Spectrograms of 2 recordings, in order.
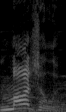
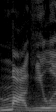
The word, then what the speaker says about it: Majulu: No, we're talking about Majulu, not Mulu. Got the name wrong. You know Lulu, the famous dancer. She actually goes by the majestic Lulu, but everyone calls her Majulu.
